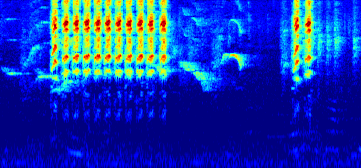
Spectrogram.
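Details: Aroused konin reacting to a female gives a quick burst of about eleven sharp, high buzzy notes, then soft thin whistles and a short two-note echo of the trill.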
